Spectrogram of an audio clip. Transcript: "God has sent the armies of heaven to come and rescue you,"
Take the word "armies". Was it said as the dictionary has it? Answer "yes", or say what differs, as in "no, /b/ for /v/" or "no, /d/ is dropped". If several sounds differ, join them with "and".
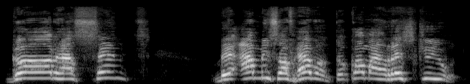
no, /s/ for /z/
